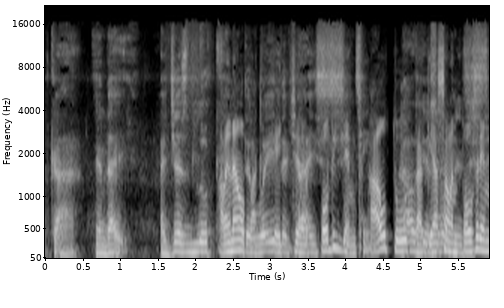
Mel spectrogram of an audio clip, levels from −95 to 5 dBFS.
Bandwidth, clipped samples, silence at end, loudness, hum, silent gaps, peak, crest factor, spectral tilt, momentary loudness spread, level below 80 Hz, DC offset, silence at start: 17 kHz; under 0.1%; 0 s; -21 LUFS; none; none; -6 dBFS; 16 dB; -5 dB/octave; 8 LU; -52 dBFS; under 0.1%; 0.1 s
